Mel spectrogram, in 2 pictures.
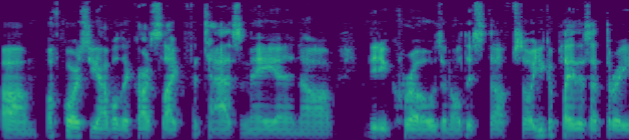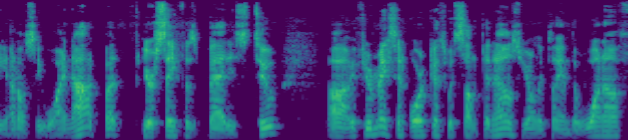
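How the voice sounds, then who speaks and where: A man with a plain, everyday voice speaks at a fairly low pitch and a moderate pace. His pitch varies in an ordinary way against a quiet background. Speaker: trading card game content creator. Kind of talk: casual talk to camera.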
